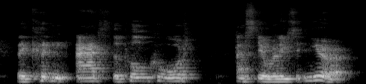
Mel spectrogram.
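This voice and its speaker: The speaker has a British accent and a moderate pace. Pitch variation is ordinary. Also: man. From Britain. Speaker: cosplayer and collectibles reviewer. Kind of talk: product review. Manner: casual, hesitant with fillers.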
